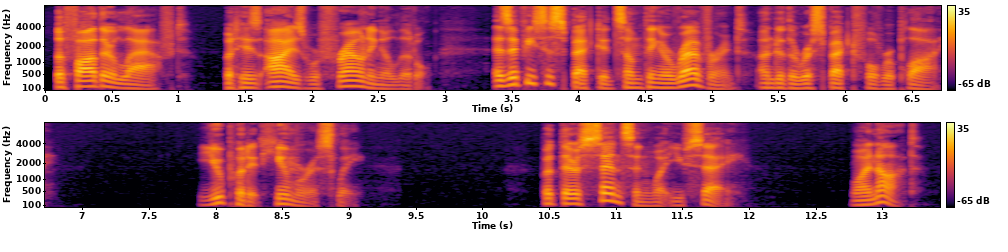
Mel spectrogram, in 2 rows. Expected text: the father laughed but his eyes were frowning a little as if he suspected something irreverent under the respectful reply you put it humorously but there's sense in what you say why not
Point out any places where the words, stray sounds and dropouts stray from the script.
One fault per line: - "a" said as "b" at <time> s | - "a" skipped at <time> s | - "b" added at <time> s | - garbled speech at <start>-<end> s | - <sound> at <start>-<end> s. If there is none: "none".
none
